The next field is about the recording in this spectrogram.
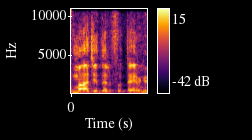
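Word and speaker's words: Majid Al Futtaim: Majid alutam or it is Majid the proper pronunciation is Majid al Futam but since I've yeah my name is Majid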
